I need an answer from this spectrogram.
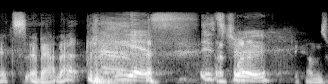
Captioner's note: laughing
